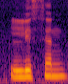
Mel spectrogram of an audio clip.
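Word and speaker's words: listen: नहीं भूलना है ठीक है इसको जो है लिसन लिसन पढ़ा जाता है नॉट लिस्टन ठीक है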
